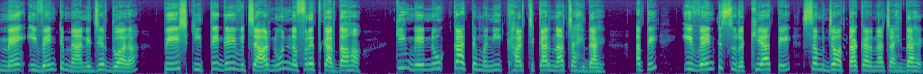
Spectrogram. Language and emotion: Punjabi, disgusted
